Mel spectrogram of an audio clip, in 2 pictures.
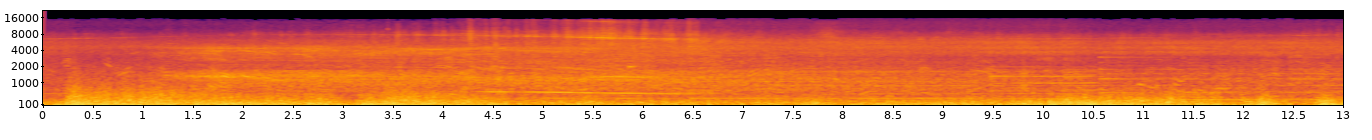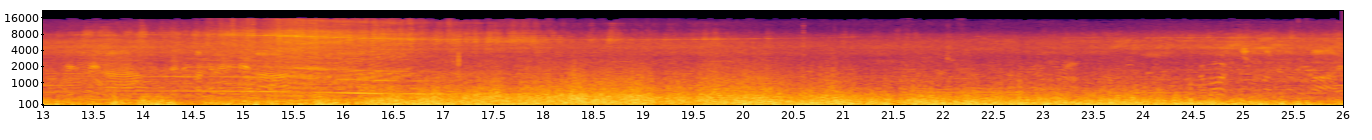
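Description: Radio-controlled model jet flying overhead. It makes two passes, about five and fifteen seconds in, each with a whine that falls in pitch as it goes by. All of this sits over a loud low rumble.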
